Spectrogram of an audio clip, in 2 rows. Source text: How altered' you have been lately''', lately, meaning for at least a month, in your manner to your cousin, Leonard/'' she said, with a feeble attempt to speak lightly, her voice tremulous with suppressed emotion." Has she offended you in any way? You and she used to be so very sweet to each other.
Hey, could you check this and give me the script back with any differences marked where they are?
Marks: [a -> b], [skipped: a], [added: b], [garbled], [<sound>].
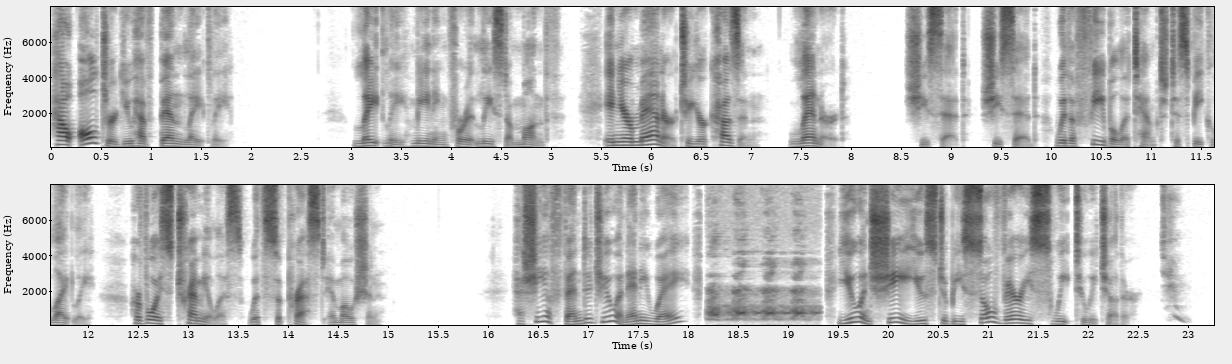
How altered' you have been lately''', lately, meaning for at least a month, in your manner to your cousin, Leonard/'' she said, [added: she said] with a feeble attempt to speak lightly, her voice tremulous with suppressed emotion." Has she offended you in any way? [bark] You and she used to be so very sweet to each other. [sneeze]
